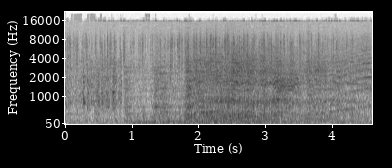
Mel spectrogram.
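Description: Cavalry horses, including mounted lancers, gallop in wartime archive footage, a dense drumming of hooves with a few faint whinnies, swelling louder midway under a speaking voice.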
